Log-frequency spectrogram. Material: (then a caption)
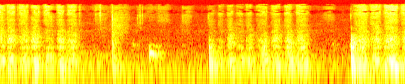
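Paper. A blue wax crayon is rubbed back and forth across the background area of a thin paper coloring page lying flat on a table. It makes soft, scratchy, waxy rasping strokes that come in bursts with brief quieter pauses, weighted toward a low papery rumble.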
